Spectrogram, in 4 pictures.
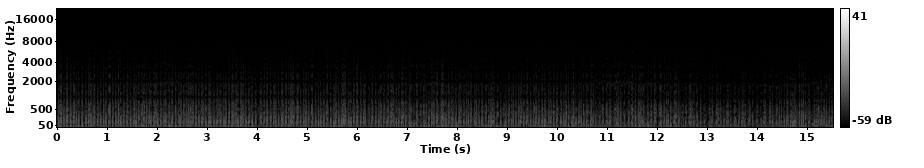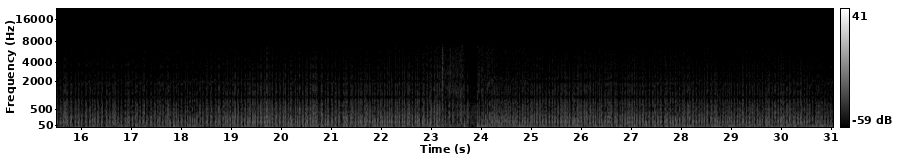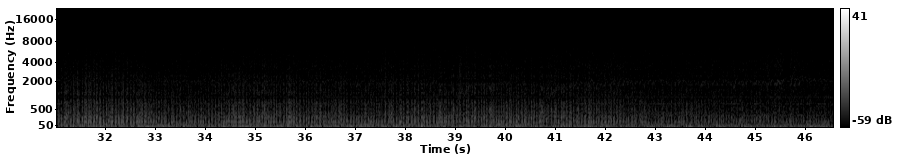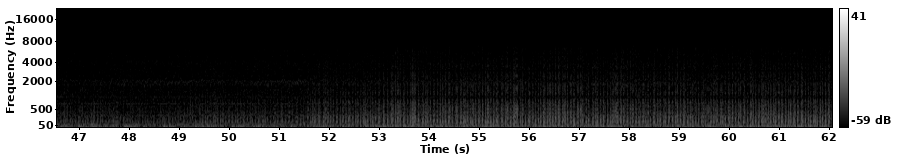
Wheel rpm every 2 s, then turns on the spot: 200, 200, 200, 200, 200, 200, 200, 200, 220, 220, 230, 200, 180, 180, 220, 230, 230, 230, 230, 180, 160, 210, 220, 230, 220, 220, 220, 230, 220, 230, 240.
38-40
